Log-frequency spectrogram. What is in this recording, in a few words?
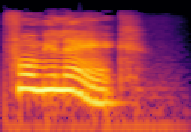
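"formulaic", English, British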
